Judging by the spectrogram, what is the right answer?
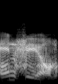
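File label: "Enfield", English; JTAC; Callsign; DCS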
